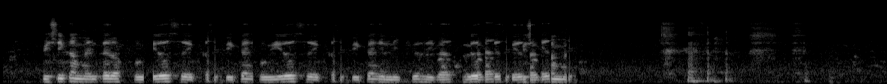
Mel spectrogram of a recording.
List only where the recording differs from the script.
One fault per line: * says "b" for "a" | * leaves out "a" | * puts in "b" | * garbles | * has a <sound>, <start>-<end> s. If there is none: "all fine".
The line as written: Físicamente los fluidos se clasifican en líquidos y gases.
* has a dropout, 1.4-1.5 s
* puts in "fluidos se clasifican"
* garbles
* has a laugh, 6.6-8.1 s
